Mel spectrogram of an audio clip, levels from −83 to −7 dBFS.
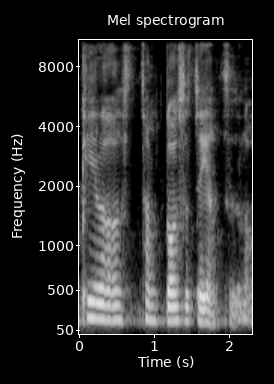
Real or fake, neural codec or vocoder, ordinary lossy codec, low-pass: fake; vocoder, 22.05 kHz, 80 mel bands, HiFi-GAN; none; none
